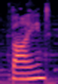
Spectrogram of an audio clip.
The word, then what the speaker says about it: bind: important to note that bind rhymes with mind and yourself is pronounced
